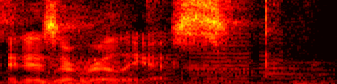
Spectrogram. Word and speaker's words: Aurelius: How was her name pronounced again? Aurelius? You can just call her Ari. But it is Aurelius.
